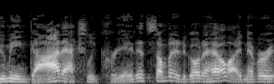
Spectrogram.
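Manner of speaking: ordinary talk, nothing marked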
